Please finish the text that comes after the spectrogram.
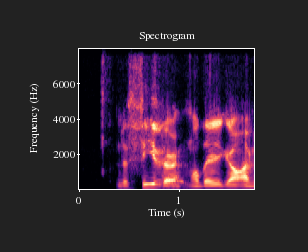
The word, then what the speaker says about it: Le Feuvre: for the analogy, but it really is pronounced like the sickness, fever, Le Feuvre. Le Feuvre. Well, there you go. I've known you for years. It's not much fancier if you say Le Feuvre.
